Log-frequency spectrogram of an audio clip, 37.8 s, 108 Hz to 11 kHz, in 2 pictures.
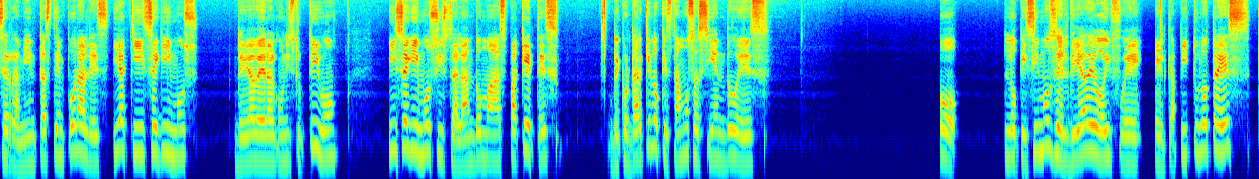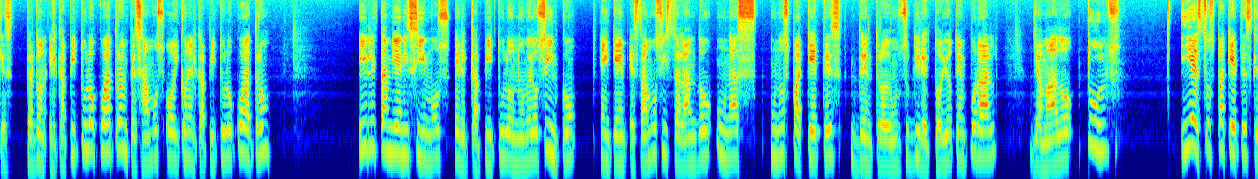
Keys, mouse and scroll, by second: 10.8 click, 12.9-13.4 scroll down 1, 13.4-13.9 scroll down 1, 24.2-26.1 scroll down 1.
